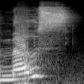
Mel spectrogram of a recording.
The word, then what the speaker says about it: most: The most의 T는 거의 소리가 안 나요. The most in으로 the most in,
